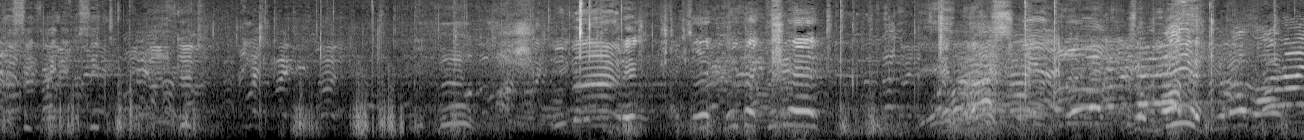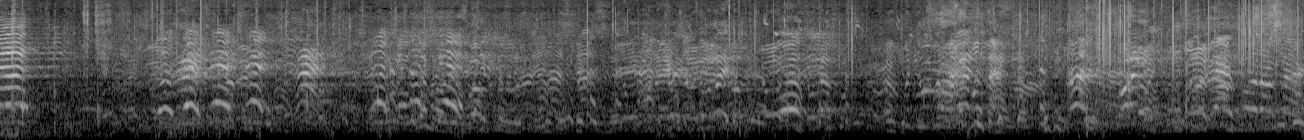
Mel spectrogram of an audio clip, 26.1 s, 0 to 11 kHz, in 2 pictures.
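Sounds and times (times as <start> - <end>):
people shouting and calling out: 0.0 - 26.0.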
